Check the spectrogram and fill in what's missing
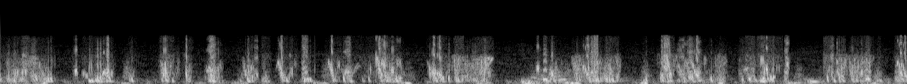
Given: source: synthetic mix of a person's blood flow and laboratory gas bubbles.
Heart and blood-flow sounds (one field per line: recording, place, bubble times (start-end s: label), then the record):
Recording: Doppler ultrasound of blood flow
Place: subclavian vein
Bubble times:
0.00-0.56 s: bubbles
0.72-1.16 s: bubbles
1.27-1.38 s: bubbles
1.58-1.95 s: bubbles
2.05-2.23 s: bubbles
2.37-2.72 s: bubbles
2.75-3.16 s: bubbles
3.24-4.06 s: bubbles
4.26-4.95 s: bubbles
5.35-6.26 s: bubbles
6.42-6.49 s: bubbles
6.57-7.28 s: bubbles
7.38-7.92 s: bubbles
8.23-8.85 s: bubbles
8.94-9.08 s: bubbles
From the record:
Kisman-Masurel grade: 343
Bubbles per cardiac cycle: rolling drumbeat, 9 or more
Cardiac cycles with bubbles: 100%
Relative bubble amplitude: loud (0.450 to 0.775)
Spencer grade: 3 (all of the cardiac periods contain showers or single bubble signals, but not dominating or overriding the cardiac motion signals)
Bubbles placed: anywhere in the cardiac cycle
